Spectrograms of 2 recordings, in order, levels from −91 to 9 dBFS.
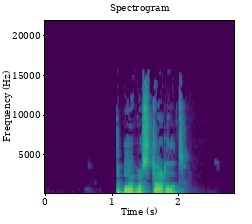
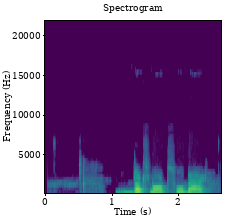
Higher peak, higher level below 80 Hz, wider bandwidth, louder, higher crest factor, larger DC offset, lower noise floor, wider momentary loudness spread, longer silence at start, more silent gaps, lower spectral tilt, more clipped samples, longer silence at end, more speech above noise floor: about the same, -2 dBFS vs -2 dBFS; about the same, -66 dBFS vs -70 dBFS; first, 15.5 kHz vs 7 kHz; first, -18 LUFS vs -21 LUFS; about the same, 18 dB vs 20 dB; neither; first, -87 dBFS vs -50 dBFS; second, 15 LU vs 24 LU; about the same, 1.05 s vs 1.05 s; neither; second, -4 dB/octave vs -9 dB/octave; neither; first, 0.75 s vs 0.25 s; first, 70 dB vs 29 dB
